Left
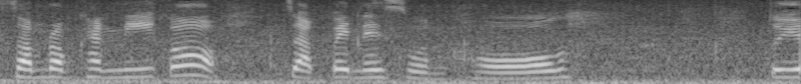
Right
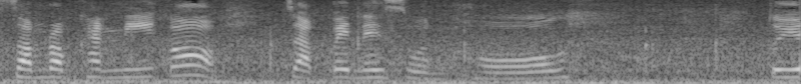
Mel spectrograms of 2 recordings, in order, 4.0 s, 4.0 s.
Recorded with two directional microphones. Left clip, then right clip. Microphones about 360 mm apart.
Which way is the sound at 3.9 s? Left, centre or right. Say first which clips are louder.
Left 2 dB; centre.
